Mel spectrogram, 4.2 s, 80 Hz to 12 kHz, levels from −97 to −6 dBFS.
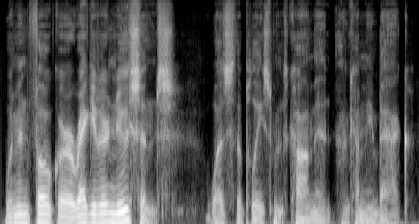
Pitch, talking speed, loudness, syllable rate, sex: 95 Hz, 185 wpm, -18 LUFS, 6.8 syllables/s, male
